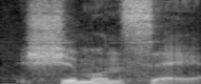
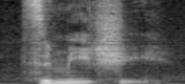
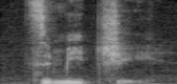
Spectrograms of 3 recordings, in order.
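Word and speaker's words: Tzimisce: even though he looked Shimonse. I've never heard it pronounced that way in my entire time. I've heard it pronounced Tsimichi, like as if it was Romanian. Tsimichi.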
